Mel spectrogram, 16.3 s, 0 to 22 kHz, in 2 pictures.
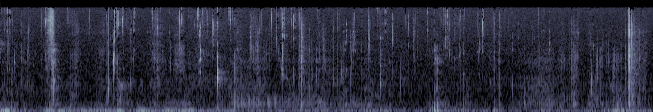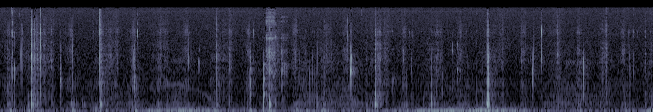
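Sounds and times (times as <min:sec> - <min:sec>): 
low humming mouth noises: 0:00.0 - 0:06.5, 0:10.0 - 0:12.1
crunchy chewing and biting: 0:00.0 - 0:16.3.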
